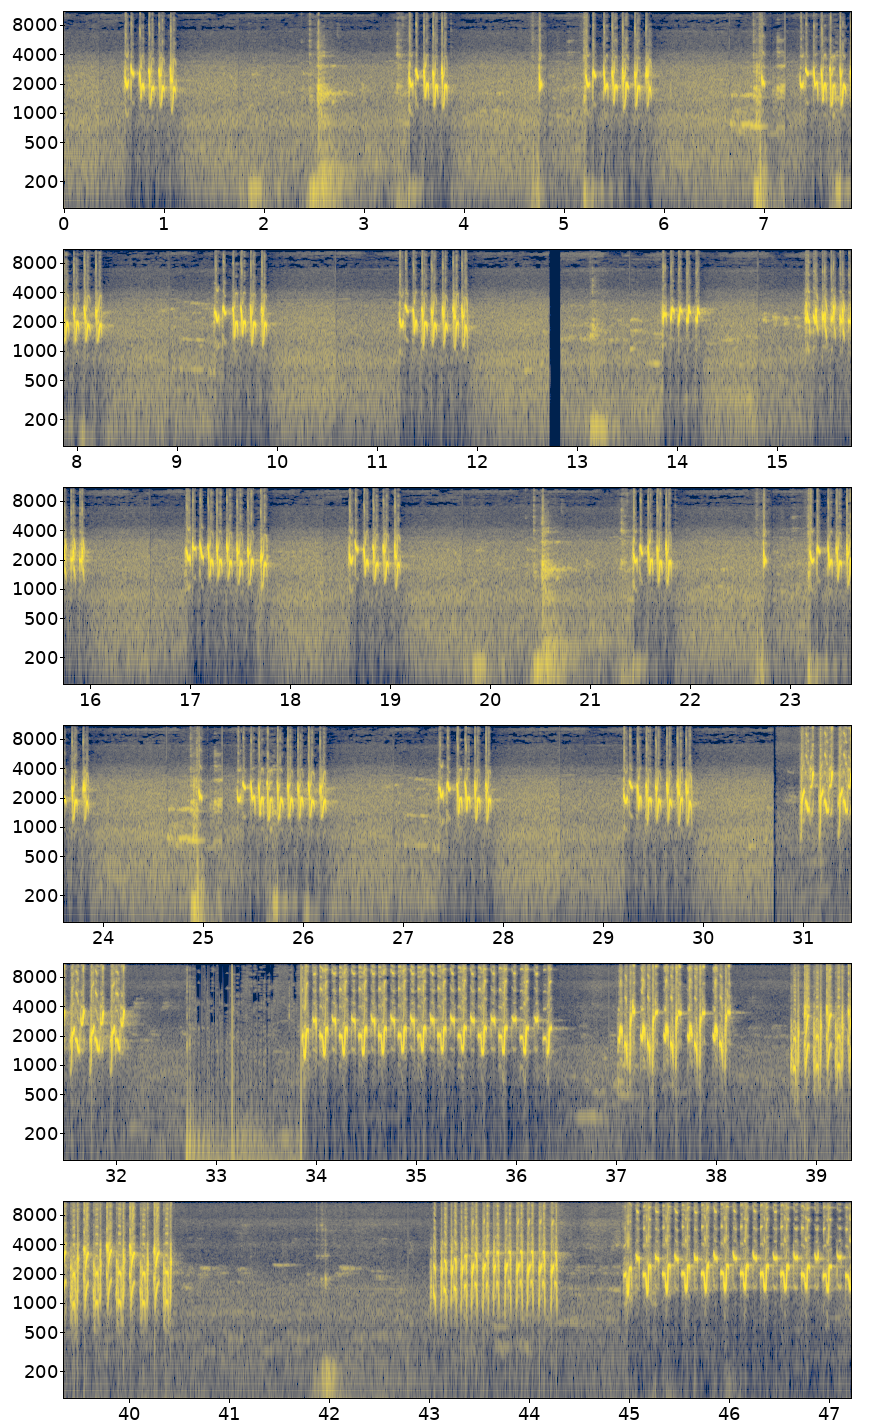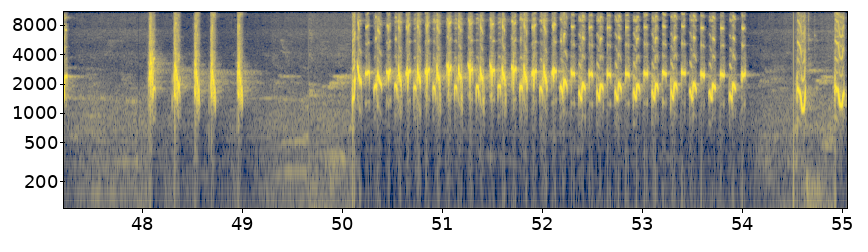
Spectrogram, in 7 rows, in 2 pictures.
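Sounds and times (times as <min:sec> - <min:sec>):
bird singing rattling chatter: 0:02.1 - 0:06.0, 0:06.8 - 0:10.0, 0:30.8 - 0:32.8, 0:33.6 - 0:55.0.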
